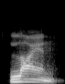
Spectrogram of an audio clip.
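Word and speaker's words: lion: जो फर्स्ट वाला है जिसका मतलब शेर है, it's pronounced as लायन, लायन यानी ये की आवाज भी आएगी लायन।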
